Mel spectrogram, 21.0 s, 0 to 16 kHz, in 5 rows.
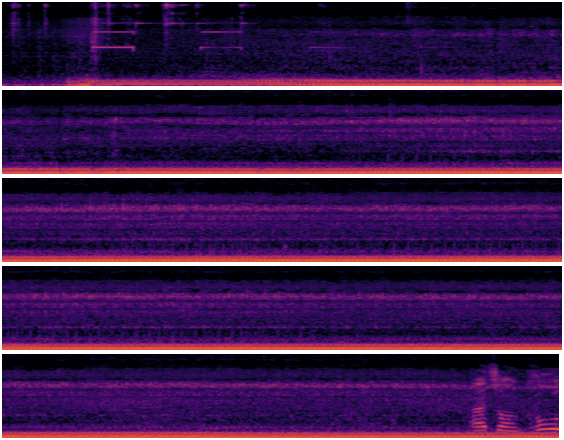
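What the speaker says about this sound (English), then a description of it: "what it sounds like with a nice exhaust modification" BMW X3 with an N52 engine and muffler-delete exhaust idling on a cold start, a loud, steady, deep drone close by that holds evenly throughout after a brief jingle of keys at the start.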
